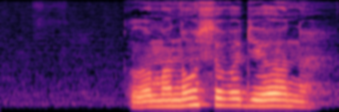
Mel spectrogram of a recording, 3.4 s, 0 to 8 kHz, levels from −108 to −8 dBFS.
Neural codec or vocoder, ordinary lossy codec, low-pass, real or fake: codec, 16 kHz, 16 kbps, FreqCodec, larger model; none; none; fake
